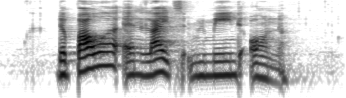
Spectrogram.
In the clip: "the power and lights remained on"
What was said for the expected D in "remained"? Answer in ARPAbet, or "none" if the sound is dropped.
D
